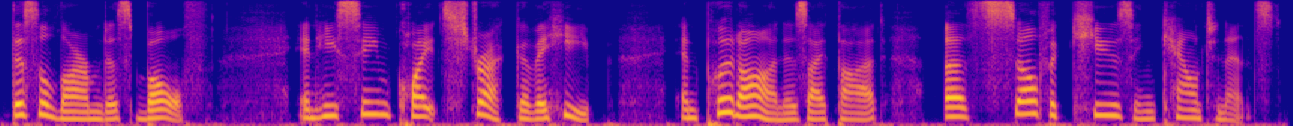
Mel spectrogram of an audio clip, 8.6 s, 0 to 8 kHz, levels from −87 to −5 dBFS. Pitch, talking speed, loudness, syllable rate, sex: 205 Hz, 155 wpm, -20 LUFS, 4.5 syllables/s, female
